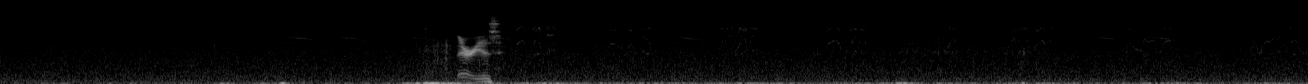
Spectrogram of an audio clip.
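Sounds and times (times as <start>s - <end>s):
small birds chirping: 2.7s - 13.0s.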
